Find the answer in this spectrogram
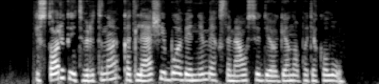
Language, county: Lithuanian, Vilnius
